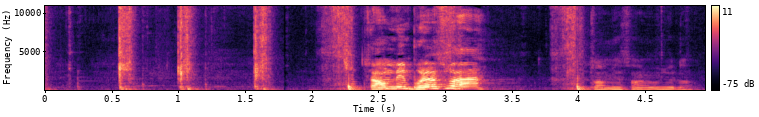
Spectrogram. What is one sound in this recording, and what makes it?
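A cleaver chops sharply on a wooden board.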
